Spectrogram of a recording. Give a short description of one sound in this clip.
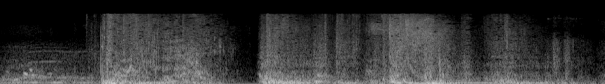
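Gunfire crackles in a video game.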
